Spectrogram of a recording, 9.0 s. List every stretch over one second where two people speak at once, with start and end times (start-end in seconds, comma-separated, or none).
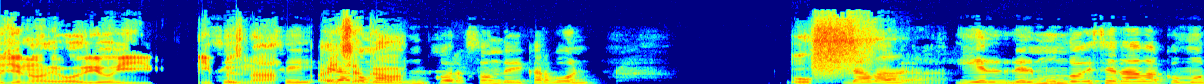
1.5-3.0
